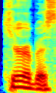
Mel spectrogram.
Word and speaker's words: Kiribati: was it called curabus curabits and whereabouts is that in the world between Fiji and Hawaii there you go spelled like Kiribati k-i-r-i-b-a-t-i that's um that's a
